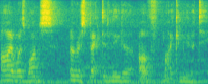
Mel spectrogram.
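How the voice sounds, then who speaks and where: Guy doing an ancient cursed stone face from a game, slow n solemn like a talking tree, bit gravelly, echoey room. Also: animated. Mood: weary, cursed. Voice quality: creaking, rumbling. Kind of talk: video game dialogue read aloud. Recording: noisy, roomy home recording.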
